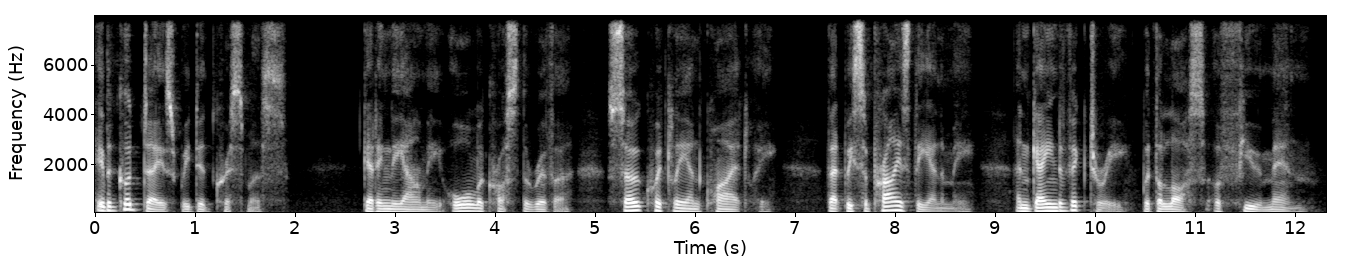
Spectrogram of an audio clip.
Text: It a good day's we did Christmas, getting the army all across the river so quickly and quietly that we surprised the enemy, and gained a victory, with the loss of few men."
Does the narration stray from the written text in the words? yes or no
no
